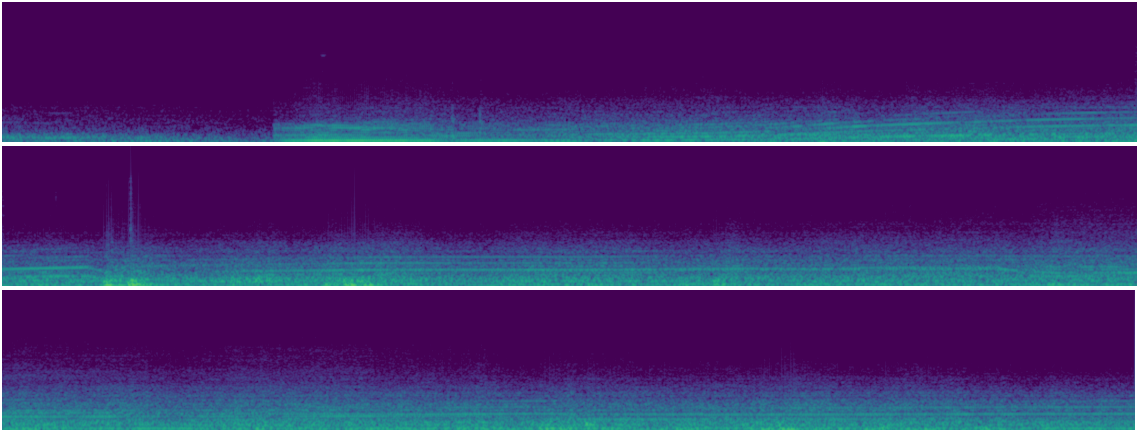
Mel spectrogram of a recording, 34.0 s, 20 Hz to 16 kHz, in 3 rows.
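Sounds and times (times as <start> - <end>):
car engine and tyres rumbling: 0.0 - 34.0.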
